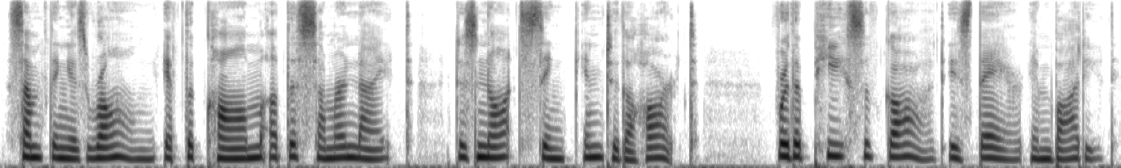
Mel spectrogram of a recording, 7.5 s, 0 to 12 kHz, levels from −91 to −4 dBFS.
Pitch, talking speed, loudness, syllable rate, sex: 210 Hz, 195 wpm, -20 LUFS, 5.1 syllables/s, female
